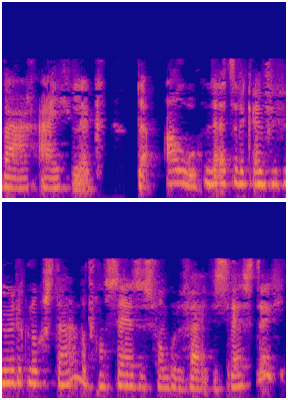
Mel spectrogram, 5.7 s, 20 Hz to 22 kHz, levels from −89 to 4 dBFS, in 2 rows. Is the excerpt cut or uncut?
cut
